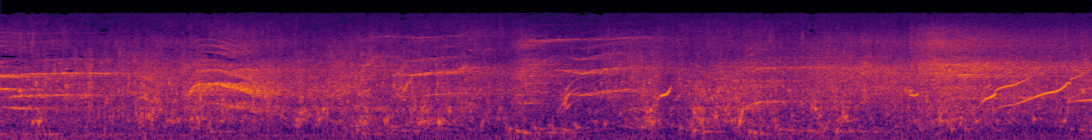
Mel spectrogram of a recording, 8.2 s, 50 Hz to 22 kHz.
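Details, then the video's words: Dolphin song from a 1989 full dimensional stereo recording of dolphins and orcas: scattered thin whistles, a few quick upsweeps and faint descending tones rise above heavy watery hiss and clicking, ending in two bright rising whistles. "The Enchanting Sounds Of Dolphin Song"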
